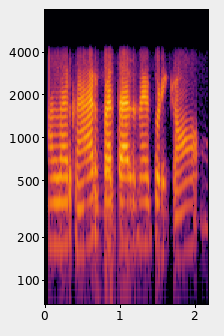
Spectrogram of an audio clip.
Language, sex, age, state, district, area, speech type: Tamil, female, 60+, Tamil Nadu, Ariyalur, rural, conversation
